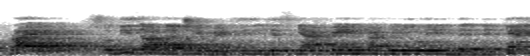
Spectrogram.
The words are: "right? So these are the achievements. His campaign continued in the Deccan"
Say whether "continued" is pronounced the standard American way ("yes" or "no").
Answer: no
